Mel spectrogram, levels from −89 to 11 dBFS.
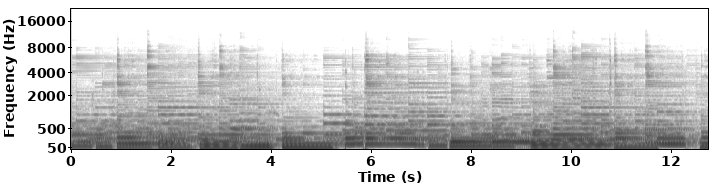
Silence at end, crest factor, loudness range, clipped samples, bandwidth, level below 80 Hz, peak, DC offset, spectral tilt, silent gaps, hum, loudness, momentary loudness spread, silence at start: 0 s; 12 dB; 1 LU; under 0.1%; 8.6 kHz; -26 dBFS; -8 dBFS; under 0.1%; -8.5 dB/octave; none; none; -22 LUFS; 5 LU; 0 s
